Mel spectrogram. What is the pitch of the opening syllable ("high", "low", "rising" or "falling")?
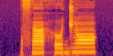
low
